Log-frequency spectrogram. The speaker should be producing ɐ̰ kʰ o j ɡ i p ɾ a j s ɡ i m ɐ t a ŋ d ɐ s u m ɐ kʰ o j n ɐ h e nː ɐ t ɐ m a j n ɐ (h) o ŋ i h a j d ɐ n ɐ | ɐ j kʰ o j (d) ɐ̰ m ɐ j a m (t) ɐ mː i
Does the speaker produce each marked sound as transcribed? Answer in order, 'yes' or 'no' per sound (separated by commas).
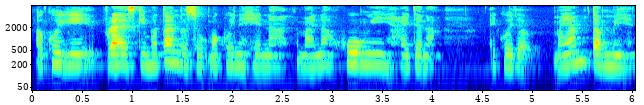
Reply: yes, yes, yes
